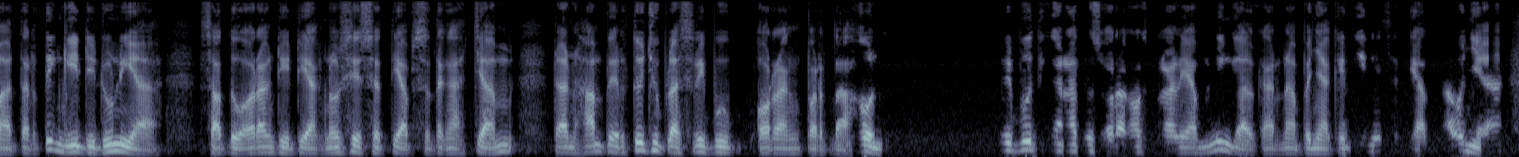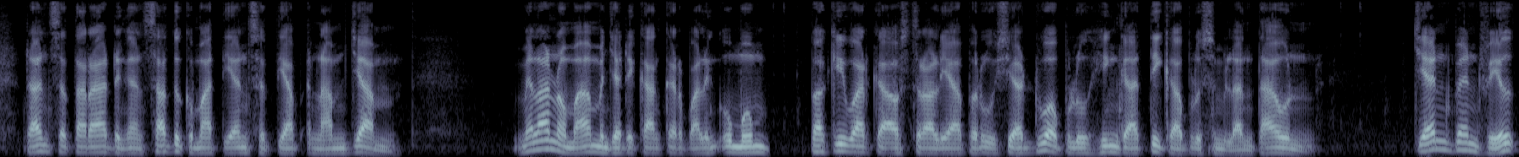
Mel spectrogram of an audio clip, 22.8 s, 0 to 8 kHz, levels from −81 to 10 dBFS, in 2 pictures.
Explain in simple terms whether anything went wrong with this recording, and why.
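Two things went wrong, both in the call's echo canceller.

Speech suppressed in double talk: when both sides of the call spoke at once, the canceller likely could not tell this talker's voice from the echo of the other side coming out of the loudspeaker, so it turned everything down. The voice sinks sharply or breaks up at 6.4 to 6.71 s, 7.41 to 7.58 s, 7.78 to 8.83 s, 9.0 to 9.3 s and 10.13 to 11.29 s. The longest dips last about a second.

Background gated by the echo canceller: while the loudspeaker was playing, the canceller clamped down on the microphone. The room sound behind the voice briefly drops away between 6.99 and 7.13 s, a gap of about a sixth of a second, and then comes back once the canceller releases its grip.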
